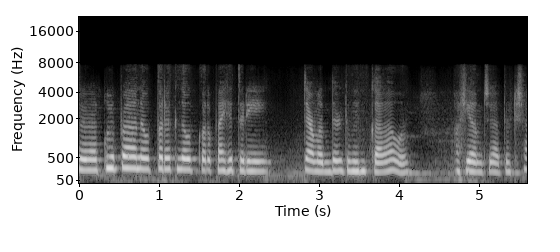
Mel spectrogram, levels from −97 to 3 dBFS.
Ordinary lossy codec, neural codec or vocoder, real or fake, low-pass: none; codec, 16 kHz, 0.5 kbps, X-Codec, HuBERT features, trained on balanced general audio; fake; none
